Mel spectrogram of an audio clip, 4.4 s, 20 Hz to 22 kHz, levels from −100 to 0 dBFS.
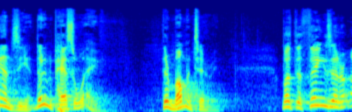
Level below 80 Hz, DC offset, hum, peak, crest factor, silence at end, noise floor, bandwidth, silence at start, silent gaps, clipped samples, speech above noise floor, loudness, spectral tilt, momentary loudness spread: -54 dBFS; under 0.1%; none; -10 dBFS; 22 dB; 0 s; -69 dBFS; 16 kHz; 0 s; none; under 0.1%; 39 dB; -31 LUFS; -5.5 dB/octave; 13 LU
